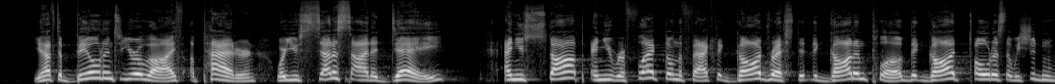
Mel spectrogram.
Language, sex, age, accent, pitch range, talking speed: English, male, 40-59, American, 180-235 Hz, 210 wpm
